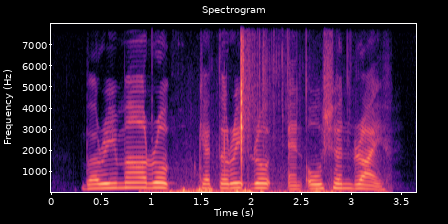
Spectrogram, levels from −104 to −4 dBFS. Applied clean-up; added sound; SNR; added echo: none; Shatter / Crushing; 4 dB; none.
